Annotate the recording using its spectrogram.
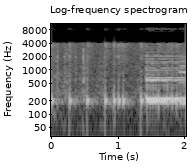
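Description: Kimball Voyager auto-accompaniment keyboard playing its preset rhythm as a quick run of light, even clicks over a low note. About one and a half seconds in, a loud held chord comes in.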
